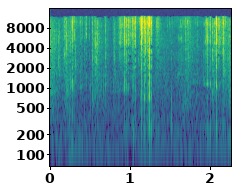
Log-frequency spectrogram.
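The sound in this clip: Someone bites and chews a crunchy soy sauce flavored food, making faint, dry crunches in a few uneven bursts with brief pauses between them.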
